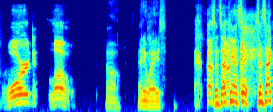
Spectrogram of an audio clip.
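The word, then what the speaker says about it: Wardlow: MGF and ORD isn't that what is it warlord what did I say warlord yeah you said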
